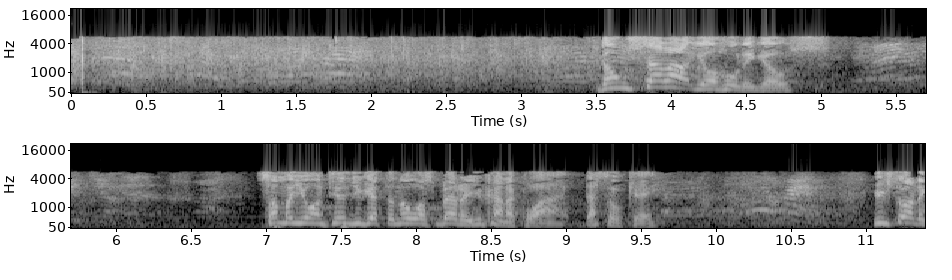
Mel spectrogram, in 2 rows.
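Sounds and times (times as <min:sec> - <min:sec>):
audience clapping: 0:00.0 - 0:04.6
speech: 0:03.5 - 0:05.1, 0:07.0 - 0:09.7, 0:11.0 - 0:11.3.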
